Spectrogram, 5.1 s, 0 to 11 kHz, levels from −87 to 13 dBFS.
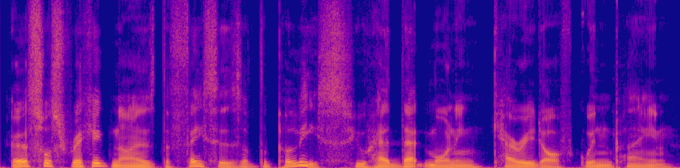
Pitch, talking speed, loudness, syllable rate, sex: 105 Hz, 165 wpm, -18 LUFS, 5.2 syllables/s, male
